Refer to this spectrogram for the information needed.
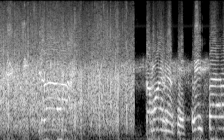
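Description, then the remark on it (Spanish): A crowd at the Festeza theatre festival in Santa Cruz claps steadily for about two seconds in a dense, even wash of applause, then a man starts talking over the fading clapping. “Vamos, vamos, con, vamos de nuevo, vamos de nuevo con un aplauso.”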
